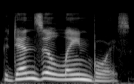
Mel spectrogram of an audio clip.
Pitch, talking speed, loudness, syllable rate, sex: 215 Hz, 180 wpm, -16 LUFS, 4.6 syllables/s, female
